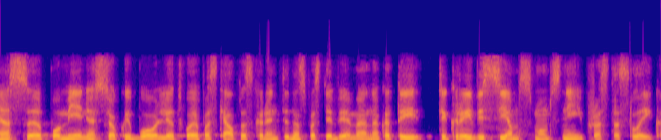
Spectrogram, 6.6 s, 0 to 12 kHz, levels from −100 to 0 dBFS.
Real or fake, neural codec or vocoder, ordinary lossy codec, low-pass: real; none; AAC, 48 kbps; 7.2 kHz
